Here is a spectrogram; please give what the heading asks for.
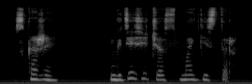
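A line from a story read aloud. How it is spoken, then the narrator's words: Trembling voice. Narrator (Russian): начала она дрожащим голосом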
